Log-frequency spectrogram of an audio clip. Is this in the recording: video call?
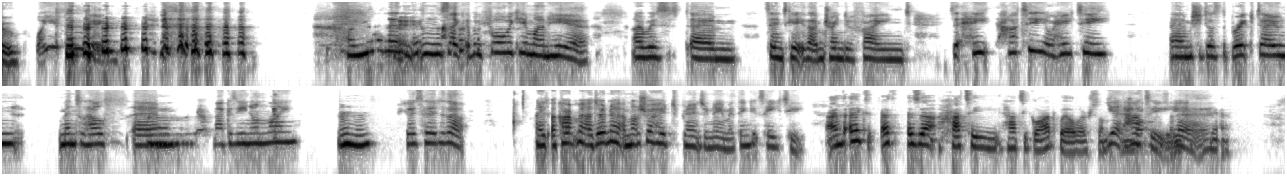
yes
